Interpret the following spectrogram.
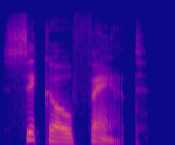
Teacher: This word has 3 syllables, and the stress is on the first syllable, sycophant. The spelling may throw people off from the pronunciation, but that as is just pronounced sick.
